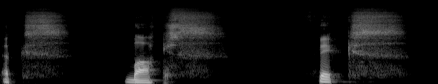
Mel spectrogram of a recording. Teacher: This is a hard K, which you have in Vietnamese, especially at the beginnings of words, and a strong S. They're said together, no vowel in between, no pauses in between, which again can be challenging, but it's just simply X, box, fix.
